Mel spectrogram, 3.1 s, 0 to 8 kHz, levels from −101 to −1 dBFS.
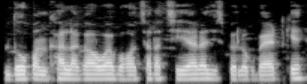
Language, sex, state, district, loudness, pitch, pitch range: Hindi, male, Bihar, Sitamarhi, -17 LUFS, 120 Hz, 120-125 Hz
